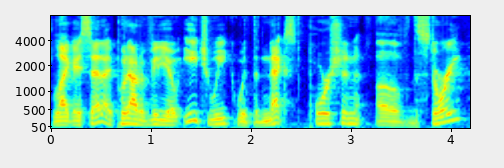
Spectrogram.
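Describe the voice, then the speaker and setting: A man's voice: medium pitch, sing-song, normal speed, pushed and bright. A man hosting his channel, giving a dramatic reading of an adventure gamebook and inviting viewers to comment on choices.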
